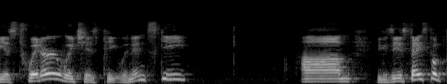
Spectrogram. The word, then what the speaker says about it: Winiarski: It's 3 syllables, Winiarski. And so that you'll never forget it again, those 3 syllables are all words in themselves. Win, R, and ski. Winiarski.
